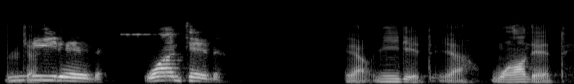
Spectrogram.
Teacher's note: whether you drop the T and wanted right or not we still want to do the ID sound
